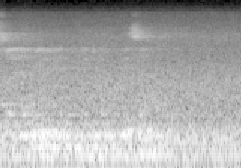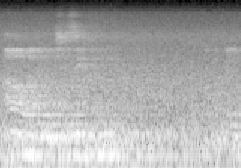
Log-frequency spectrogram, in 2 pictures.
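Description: A man's voice speaking through a handheld microphone, in two stretches, over a steady background hiss.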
